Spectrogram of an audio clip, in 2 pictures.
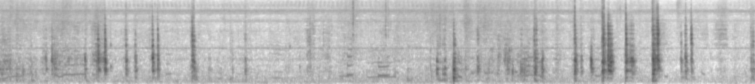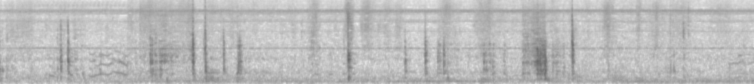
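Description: Bamboo poles and slats knocking and clacking as they are set and pressed onto a bamboo table frame: irregular clusters of sharp knocks, densest about a third of the way in. A chicken clucks in the background.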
